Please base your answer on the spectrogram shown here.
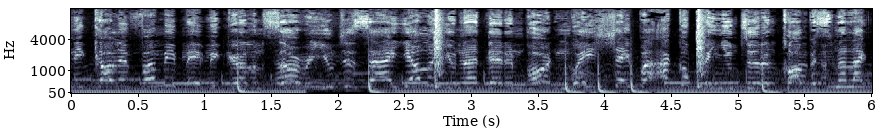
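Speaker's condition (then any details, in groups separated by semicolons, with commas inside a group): No condition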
